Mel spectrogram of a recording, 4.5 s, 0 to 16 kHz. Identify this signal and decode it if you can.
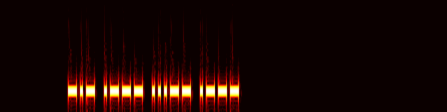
Morse code, heard as a keyed tone, about 39 wpm, 700 Hz. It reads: KJ3J
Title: USA Call Signs - 4 Characters - Repeated 3x - 40wpm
